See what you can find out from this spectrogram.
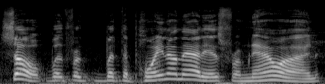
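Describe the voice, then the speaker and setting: A middle-aged man with a raspy voice, co-hosting a casual local chat show and telling stories in an animated, chatty way. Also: high voice, a little slow. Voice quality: raspy today. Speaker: co-host, city official.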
